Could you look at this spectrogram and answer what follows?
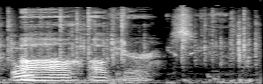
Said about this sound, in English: And I'm just quickly typing in the question.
